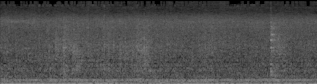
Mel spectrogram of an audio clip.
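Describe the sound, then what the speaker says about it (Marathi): A steady sizzle of broad beans (val papdi) frying in a pan, with faint scraping as they are stirred, continuous and fairly quiet throughout. "फोडणीला टाकल्या शेंगा आता आपण हे छान हलवून घेऊया"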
